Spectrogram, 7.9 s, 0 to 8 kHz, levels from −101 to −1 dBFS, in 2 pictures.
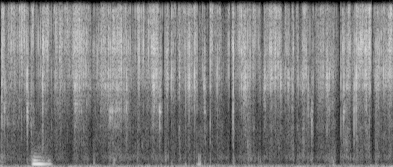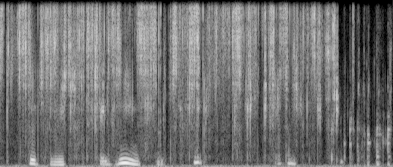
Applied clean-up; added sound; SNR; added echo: neural diffusion model UNIVERSE++.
